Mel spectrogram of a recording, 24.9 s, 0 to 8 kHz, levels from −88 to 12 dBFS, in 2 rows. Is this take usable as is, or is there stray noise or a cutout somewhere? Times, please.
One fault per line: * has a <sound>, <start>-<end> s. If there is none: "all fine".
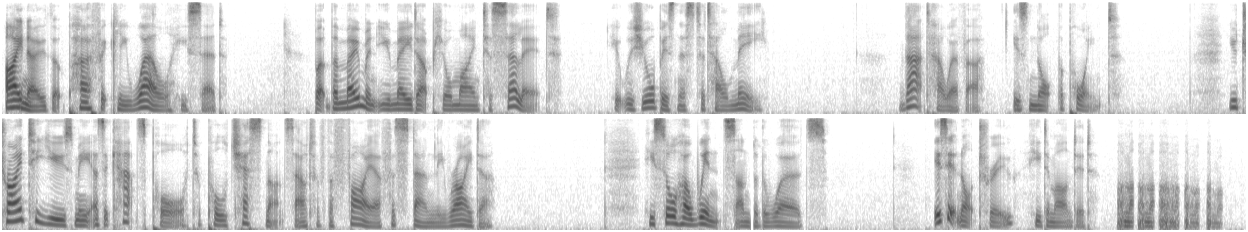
* has a dropout, 19.9-20.0 s
* has a laugh, 23.6-24.7 s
